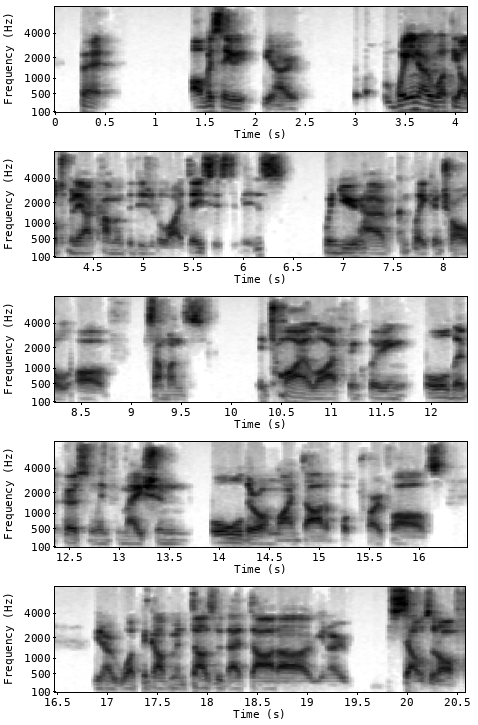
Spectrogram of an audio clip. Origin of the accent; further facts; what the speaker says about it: Australia; now in India; Like for me, obviously I'm living in India, but I'm still an Australian citizen at the end of the day.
